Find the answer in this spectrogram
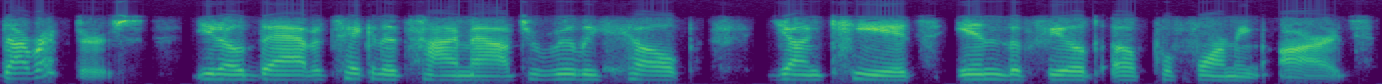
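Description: A woman with a fairly low pitch and an unremarkable speaking voice, moderate in pace, with ordinary pitch variation. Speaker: nonprofit founder and event MC. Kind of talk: interview.

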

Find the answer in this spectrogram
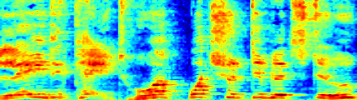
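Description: A put-on character voice, high-pitched and very slow, with a slight echo. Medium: actual play. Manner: laid-back, casual, chill.

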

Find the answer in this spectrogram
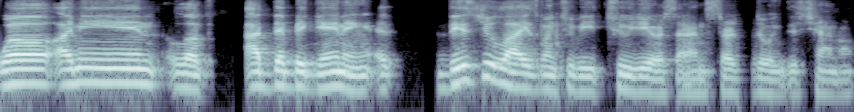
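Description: A man's medium-pitched voice in a Colombian accent, lively in intonation, at a moderate pace. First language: Spanish. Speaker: YouTuber reality TV commentator. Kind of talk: casual podcast interview.

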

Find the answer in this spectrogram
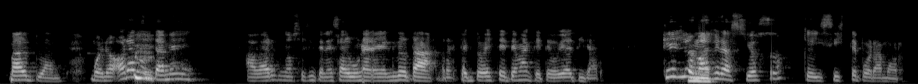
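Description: A woman with an Argentine accent speaks at a moderate pace and medium pitch. Her loudness swings widely while her pitch varies in an ordinary way. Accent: Rioplatense Argentine Spanish. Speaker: podcast co-host. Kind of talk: casual chat.

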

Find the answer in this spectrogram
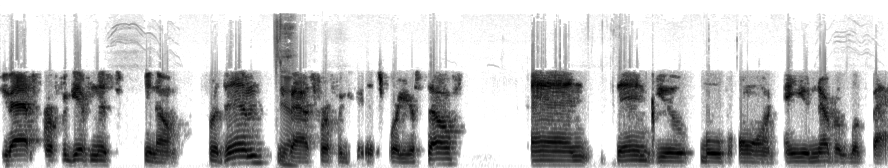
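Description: A man with an American accent speaks at a moderate pace and fairly low pitch. His pitch varies in an ordinary way, and his loudness stays very even. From St. Louis, Missouri. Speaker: former police detective and security entrepreneur. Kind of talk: casual interview.

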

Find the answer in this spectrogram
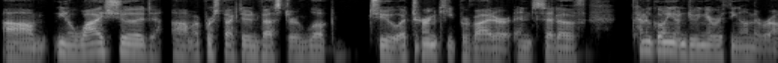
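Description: A man talks in a normal speaking voice at medium pitch and a moderate pace, with ordinary pitch variation. The sound is dry and close with no echo, against a quiet background. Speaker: podcast co-host, real estate professional. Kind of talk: interview questions, conversational. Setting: Boston.

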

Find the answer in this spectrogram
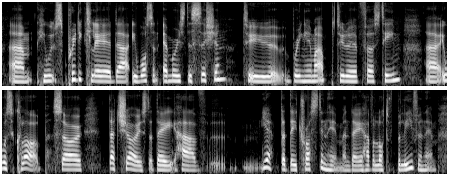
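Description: With a Swedish accent, a woman speaks at a medium pitch and moderate pace with ordinary pitch variation, in a dry, close, echo-free sound on a very clean recording with a silent background. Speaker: football journalist. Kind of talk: casual panel chat.

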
